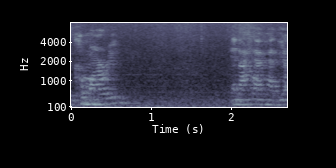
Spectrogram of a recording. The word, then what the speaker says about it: Kamari: I have, Your Honor, and I just want to correct for the record, I don't know if you pronounce the name, it's Kamari, and I have had the opportunity to speak with him, yes, Your Honor.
